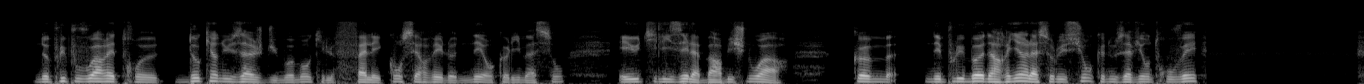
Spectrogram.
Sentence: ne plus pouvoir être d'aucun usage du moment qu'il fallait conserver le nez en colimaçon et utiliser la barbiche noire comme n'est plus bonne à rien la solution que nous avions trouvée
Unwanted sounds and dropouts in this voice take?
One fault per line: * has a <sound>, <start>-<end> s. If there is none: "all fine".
all fine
